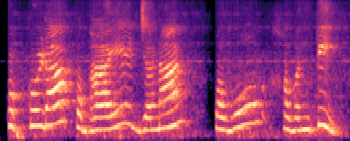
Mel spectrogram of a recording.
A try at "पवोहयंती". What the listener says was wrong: नहीं, पवोह यंती। पवोह यंती। नहीं, हाँ ठीक है, पवोह, स्पष्ट बोलिए ना, पवोह यंती। नहीं, हवंती नहीं बोलना है, पवोह यंती। नहीं, पवोह बोल दीजिए, पवोह यंती ऐसे बोलिए।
